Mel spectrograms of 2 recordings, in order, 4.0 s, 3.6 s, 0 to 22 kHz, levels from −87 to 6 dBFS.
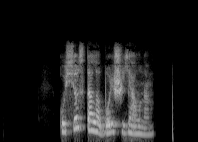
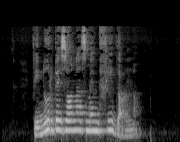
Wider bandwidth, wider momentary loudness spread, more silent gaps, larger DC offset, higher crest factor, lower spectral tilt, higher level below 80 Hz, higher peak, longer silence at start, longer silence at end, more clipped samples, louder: second, 7.8 kHz vs 11.5 kHz; about the same, 12 LU vs 14 LU; neither; neither; about the same, 22 dB vs 22 dB; about the same, -3.5 dB/octave vs -4 dB/octave; about the same, -66 dBFS vs -66 dBFS; about the same, -6 dBFS vs -4 dBFS; first, 1.2 s vs 0.65 s; about the same, 0.9 s vs 0.8 s; neither; about the same, -23 LUFS vs -23 LUFS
